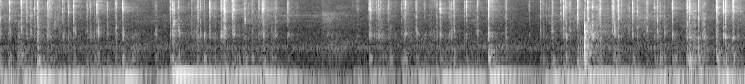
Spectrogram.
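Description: Fingertips and nails tap and press the keys of a white plastic Logitech computer keyboard resting on marble. The result is a fast, continuous run of light, bright clicks with little ring, carried over a steady low hum.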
